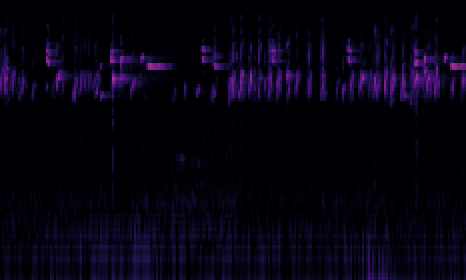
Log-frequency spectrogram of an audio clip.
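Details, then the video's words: European goldfinch chorus, mating and readiness calls meant to set caged males singing; continuous busy twittering with nasal buzzy notes and thin drawn-out whistles, lively throughout, faint low hum. "بتبتة الحسون تحفيز الحسون على التغريد والهيجان علاج صمت الحسون goldfinch stimulation"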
